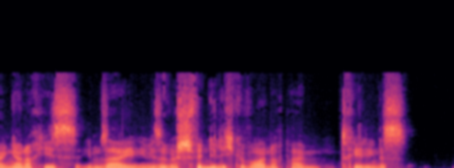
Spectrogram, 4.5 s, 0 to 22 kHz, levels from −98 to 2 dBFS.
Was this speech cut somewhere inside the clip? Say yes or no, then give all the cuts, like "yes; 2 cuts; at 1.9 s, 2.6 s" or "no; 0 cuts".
no; 0 cuts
